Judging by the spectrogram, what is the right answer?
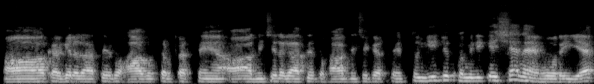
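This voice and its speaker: A man, a professor, lecturing on communication skills. He explains with everyday examples and mixes slow, deliberate English phrases into his talk. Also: medium pitch, fairly even intonation, no room sound, lo-fi sound.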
